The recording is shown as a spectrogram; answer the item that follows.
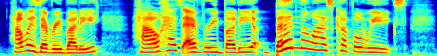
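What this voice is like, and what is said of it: Groggy early-morning voice. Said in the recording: “why did my voice sound like that? ... it's early in the morning ... I woke up a couple hours ago, but my voice is still trying to catch up to my brain”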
